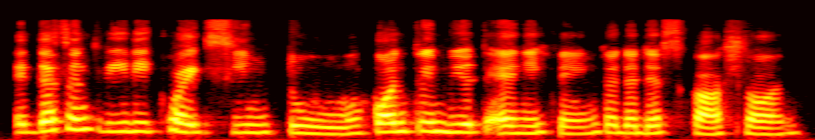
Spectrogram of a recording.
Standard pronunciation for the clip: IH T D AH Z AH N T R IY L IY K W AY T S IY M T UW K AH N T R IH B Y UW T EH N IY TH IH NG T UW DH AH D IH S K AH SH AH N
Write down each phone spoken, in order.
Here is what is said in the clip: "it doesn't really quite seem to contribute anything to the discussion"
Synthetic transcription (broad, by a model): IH T D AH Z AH N T R IY L IY K W AY T S IY M T UW K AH N T R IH B Y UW T EH N IY TH IH NG T UW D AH D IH S K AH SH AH N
